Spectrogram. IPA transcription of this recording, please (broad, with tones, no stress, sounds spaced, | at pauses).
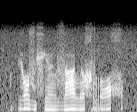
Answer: pʲ ɔ˩˧˩ z xʲ ɛ̃˩ l z a˩˧˩ l ɘ˩˧ χ r ɔ˩˧ χ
